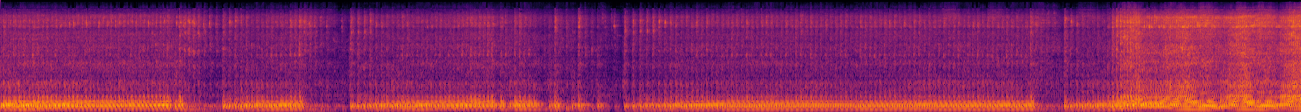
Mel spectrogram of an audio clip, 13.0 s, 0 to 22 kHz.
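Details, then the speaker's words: 2005–2009 Yamaha TTR-230, on starting fluid, pilot mixture screw opened: runs rough and bogs or shuts off each time throttle opens, cause unclear; engine stumbles when throttle opened. "make little thing it just shuts off when you start giving it gas huh interesting"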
